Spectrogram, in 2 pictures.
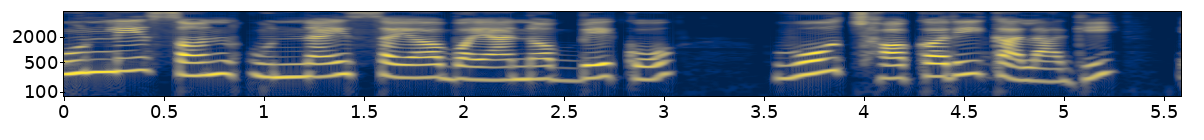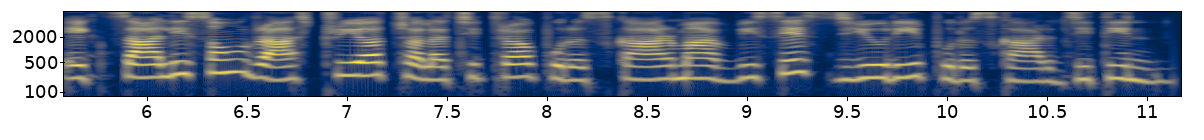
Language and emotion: Nepali, neutral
